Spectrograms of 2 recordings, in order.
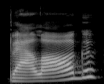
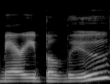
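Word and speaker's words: Balogh: the correct pronunciation is balog she says it rhymes with kellogg we had been saying mary blue so i believe it is mary belogg so sorry mary blog and thank you sarah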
